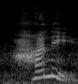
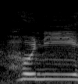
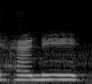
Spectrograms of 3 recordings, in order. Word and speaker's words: honey: And honey, same as money. Not honey, honey, honey.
